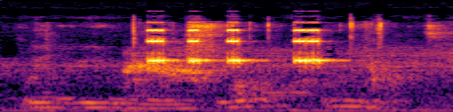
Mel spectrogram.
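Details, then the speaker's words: RV furnace sail switch contacts bridged with a screwdriver, ohmmeter on continuity: two short high-pitched meter beeps; contacts conducting properly. "And if I touch this screwdriver down here, you can hear the meter sound off, and I'm making continuity."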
